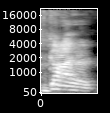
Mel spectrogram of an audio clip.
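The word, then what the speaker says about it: Goedert: It's Goddard. I know that. But I like to say Goddard.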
